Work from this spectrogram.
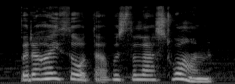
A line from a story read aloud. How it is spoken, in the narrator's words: the Stepford wife responded, her voice shaky and uneasy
